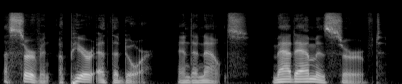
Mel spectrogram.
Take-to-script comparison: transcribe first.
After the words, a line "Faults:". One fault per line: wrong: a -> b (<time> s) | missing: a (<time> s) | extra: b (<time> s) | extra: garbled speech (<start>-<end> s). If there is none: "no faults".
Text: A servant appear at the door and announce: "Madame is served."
A servant appear at the door and announce: "Madame is served."
Faults:
no faults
